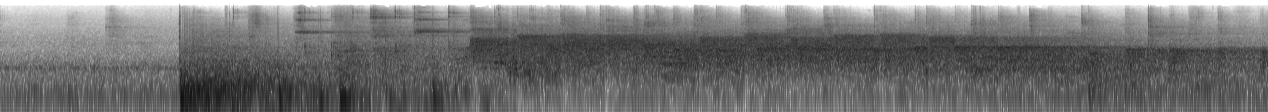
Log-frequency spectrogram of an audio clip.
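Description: Table tennis ball clicking in a rally, then about two seconds in spectators break into loud cheering and applause that holds for several seconds and eases off near the end.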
